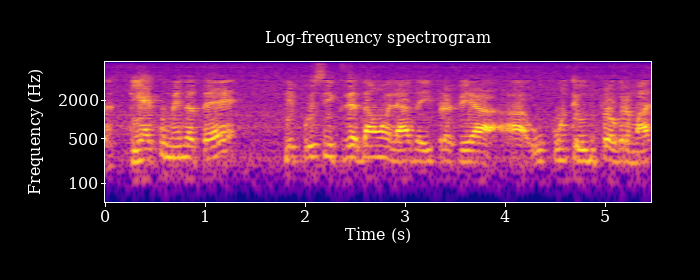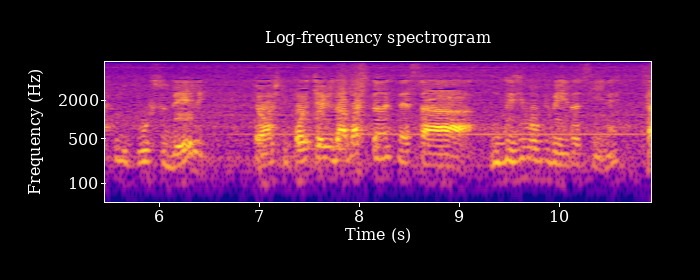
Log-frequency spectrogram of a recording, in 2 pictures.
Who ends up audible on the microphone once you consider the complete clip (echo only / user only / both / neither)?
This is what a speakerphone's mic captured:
echo only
